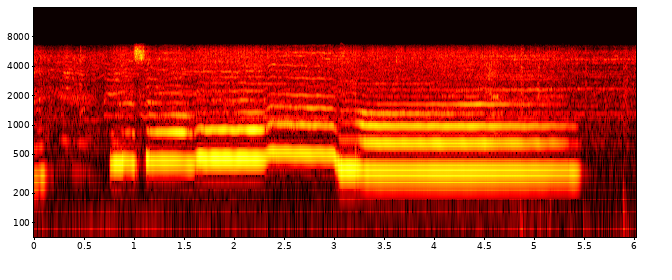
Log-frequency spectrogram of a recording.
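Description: A woman's voice singing wordless held notes with no accompaniment. After a short pause the notes step upward three times, then drop about three seconds in to a long low note that stops shortly before the end.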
